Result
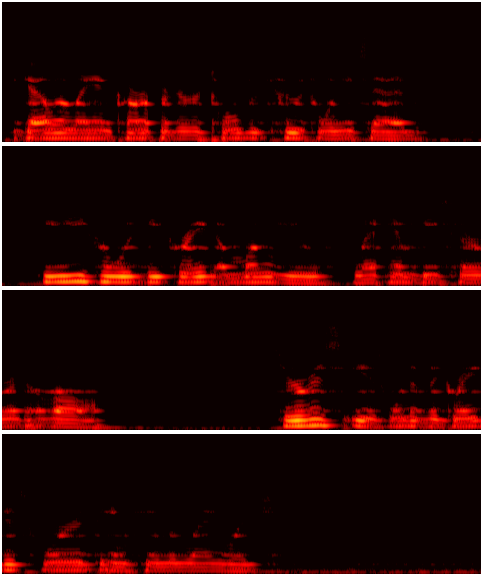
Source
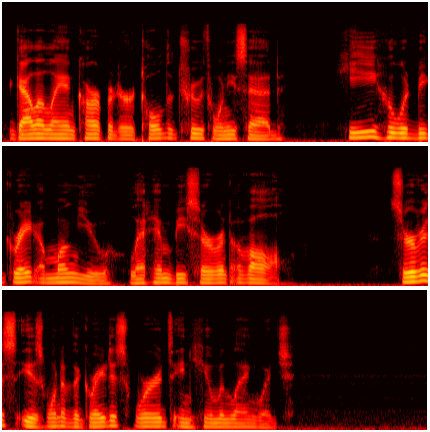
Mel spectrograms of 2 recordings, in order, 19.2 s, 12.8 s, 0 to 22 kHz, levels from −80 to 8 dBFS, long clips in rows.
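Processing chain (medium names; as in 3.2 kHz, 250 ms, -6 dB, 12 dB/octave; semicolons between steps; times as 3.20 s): granular stretch 1.5×, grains 58 ms; pitch-class resonator C#, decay 0.24 s; rotary cabinet horn 6 Hz, later 0.75 Hz, at 7.53 s; trim +5.5 dB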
